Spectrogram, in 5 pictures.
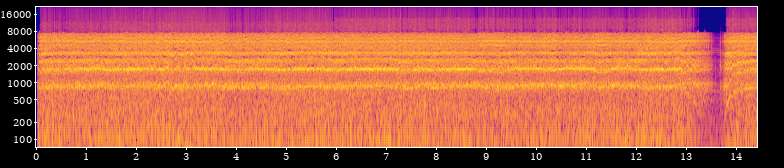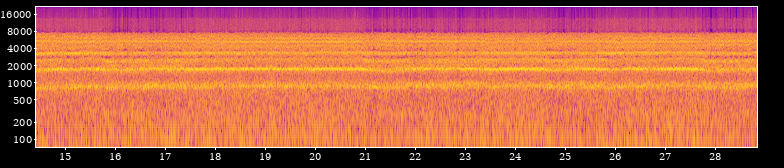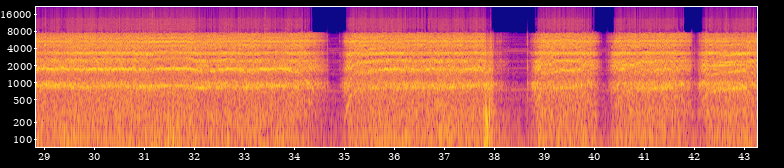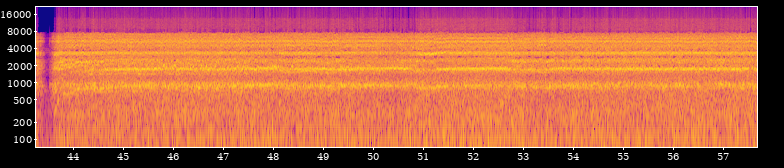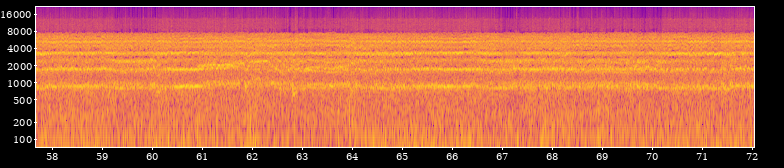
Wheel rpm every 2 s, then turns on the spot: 220, 220, 220, 230, 230, 230, 150, 190, 230, 230, 230, 230, 230, 230, 220, 230, 220, 100, 220, 120, 130, 110, 190, 210, 220, 230, 220, 230, 230, 220, 230, 200, 210, 220, 220, 210.
none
